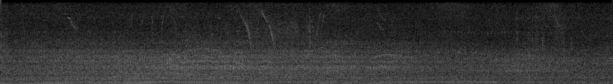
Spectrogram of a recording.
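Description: Twin-engine propeller airplane's engines running at takeoff power during the takeoff roll: a steady, deep drone that slowly gets quieter.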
